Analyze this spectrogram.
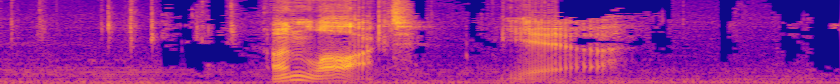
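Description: A short electronic chime rings out as a lock opens.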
